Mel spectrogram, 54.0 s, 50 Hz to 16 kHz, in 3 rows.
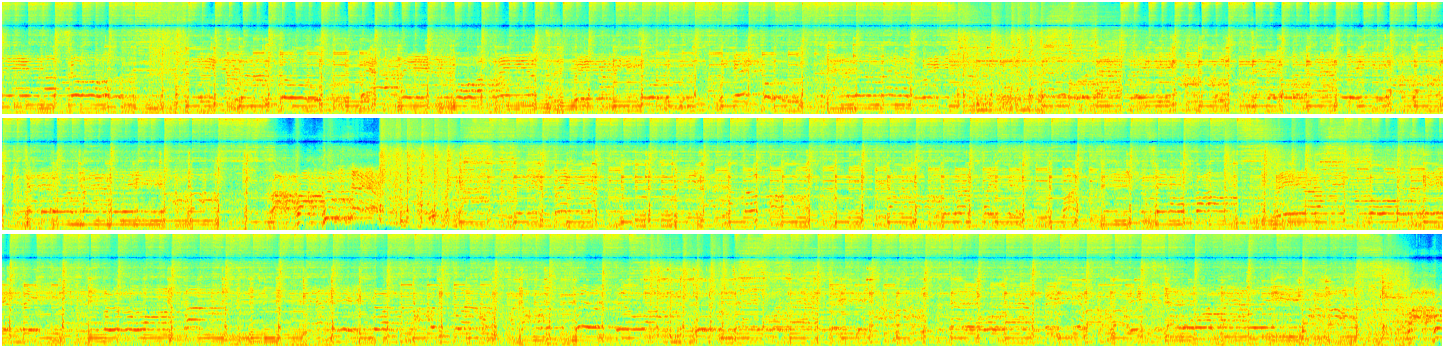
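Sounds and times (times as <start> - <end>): drum kit: 0.0 - 54.0
electric guitar: 0.0 - 54.0
man singing: 0.0 - 54.0.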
